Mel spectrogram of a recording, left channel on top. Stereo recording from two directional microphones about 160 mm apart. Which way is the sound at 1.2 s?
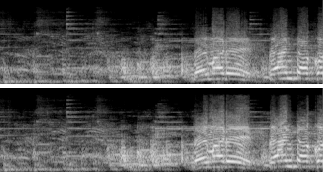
10° left (ahead or behind).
